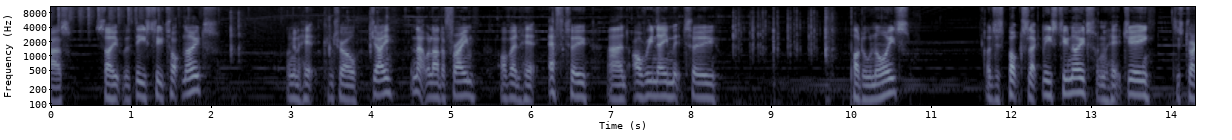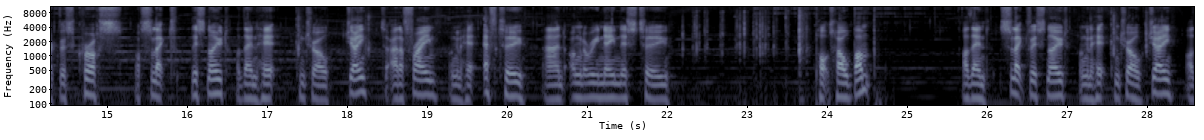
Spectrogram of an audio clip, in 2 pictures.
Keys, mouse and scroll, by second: 0.4 scroll up 2, 0.5 middle click, 0.7-1.2 drag, 2.3 g, 2.7 click, 4.0 ctrl+j, 6.3 F2, 8.9 d, 10.8 scroll down 2, 10.9 middle click, 11.0 scroll up 2, 11.1 scroll down 2, 11.2 click, 12.8 g, 13.6 click, 13.8 scroll up 2, 13.9 middle click, 14.0 click, 15.1-16.1 drag, 15.8 middle click, 18.2 ctrl+j, 19.7 F2, 24.8 click, 25.4 click, 25.5 middle click, 25.6 right click, 25.7 click, 28.0 ctrl+j, 28.4 F2.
